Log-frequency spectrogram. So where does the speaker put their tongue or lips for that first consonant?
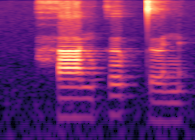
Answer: throat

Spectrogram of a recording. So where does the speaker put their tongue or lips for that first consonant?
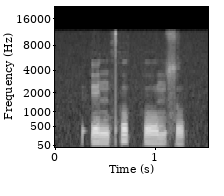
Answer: throat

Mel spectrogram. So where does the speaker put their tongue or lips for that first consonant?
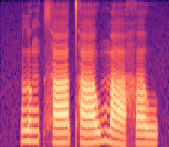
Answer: tongue tip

